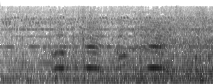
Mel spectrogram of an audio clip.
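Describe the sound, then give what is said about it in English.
Horse-drawn wagon clip-clopping into the town of Pembroke, with a few hoof beats falling at an uneven, moderate pace amid other tonal sounds. “Anne's riding with her parents in their wagon as they enter Pembroke.”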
